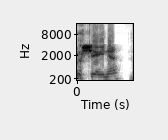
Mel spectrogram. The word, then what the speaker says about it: Shayna: Shayna Baszler. I said it right. – Uh huh. No, Shayna, but you were close. Shayna. You said the last name right. That's what matters.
